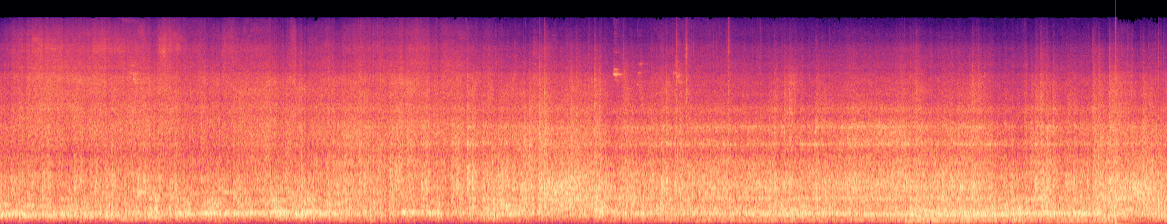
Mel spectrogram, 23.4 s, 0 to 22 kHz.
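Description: Sanyo Electric Railway 5000 series electric train running at speed, heard inside the passenger car: a steady rumble of wheels on the rails with a few brief clicks.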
